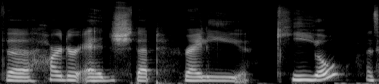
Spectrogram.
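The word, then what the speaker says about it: Keough: I I loved the harder Edge that Riley Keo that's how you say her name I love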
